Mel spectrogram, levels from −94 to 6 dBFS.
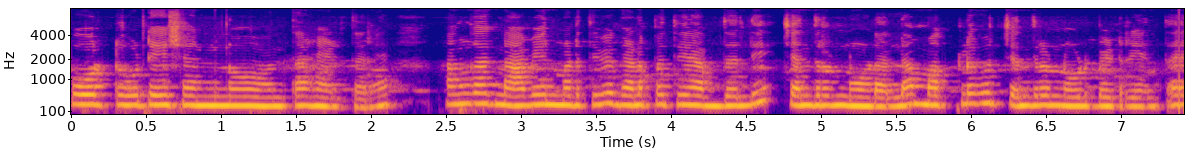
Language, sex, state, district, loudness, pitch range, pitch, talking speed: Kannada, female, Karnataka, Shimoga, -13 LUFS, 210-240 Hz, 225 Hz, 135 wpm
